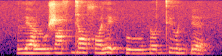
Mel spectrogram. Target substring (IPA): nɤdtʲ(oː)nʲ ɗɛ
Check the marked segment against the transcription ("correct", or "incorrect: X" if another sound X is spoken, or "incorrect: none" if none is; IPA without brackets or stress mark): correct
